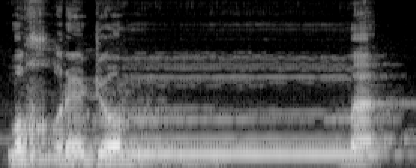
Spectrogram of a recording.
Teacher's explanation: tanwin bertemu mim, idgham bi gunnah, memasukkan dengan suara dengung atau gunnah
